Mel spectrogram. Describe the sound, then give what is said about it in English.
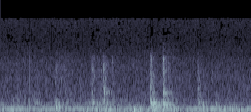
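A door is pushed shut with a solid clunk, followed by a few sharp metallic clicks and rattles of a lock being turned to lock a woman out, over a low steady hum. “I'd better lock her out away from Isabel.”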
